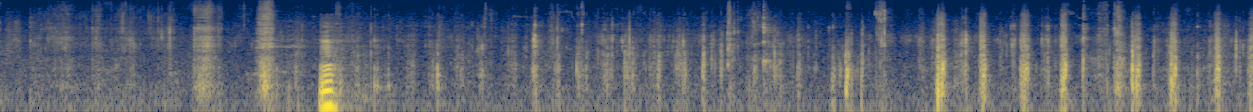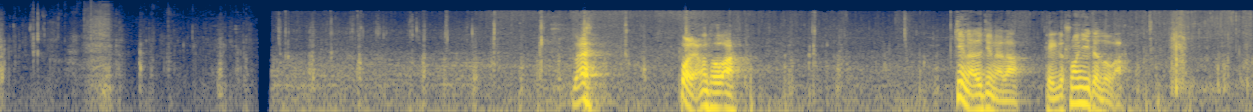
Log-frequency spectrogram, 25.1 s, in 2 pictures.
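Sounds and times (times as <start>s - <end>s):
crunchy chewing of fried food: 0.0s - 19.2s, 19.9s - 25.0s
steady hiss and hum: 16.2s - 25.0s.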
